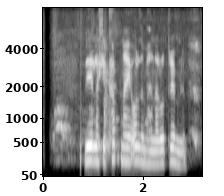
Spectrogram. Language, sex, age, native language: Icelandic, female, 13, Icelandic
